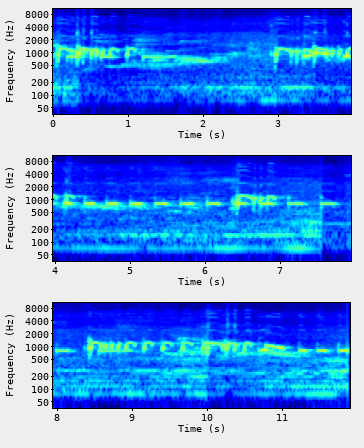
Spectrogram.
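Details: Local zebra dove, crossed with Bangkok stock, singing to lure other zebra doves; melodious trilled coos followed by long runs of steady repeated notes, with two song bouts and a low hum beneath.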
